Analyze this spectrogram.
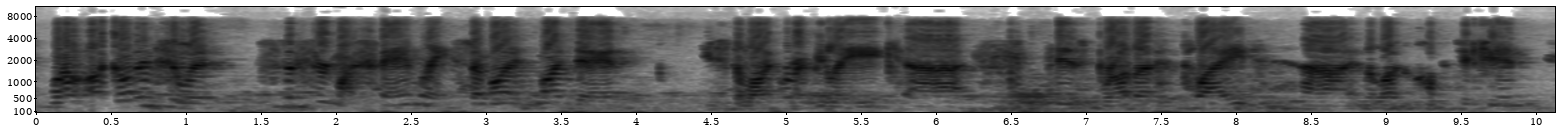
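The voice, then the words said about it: Slight New Zealand accent. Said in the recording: “you've got a bit of a Kiwi accent there”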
